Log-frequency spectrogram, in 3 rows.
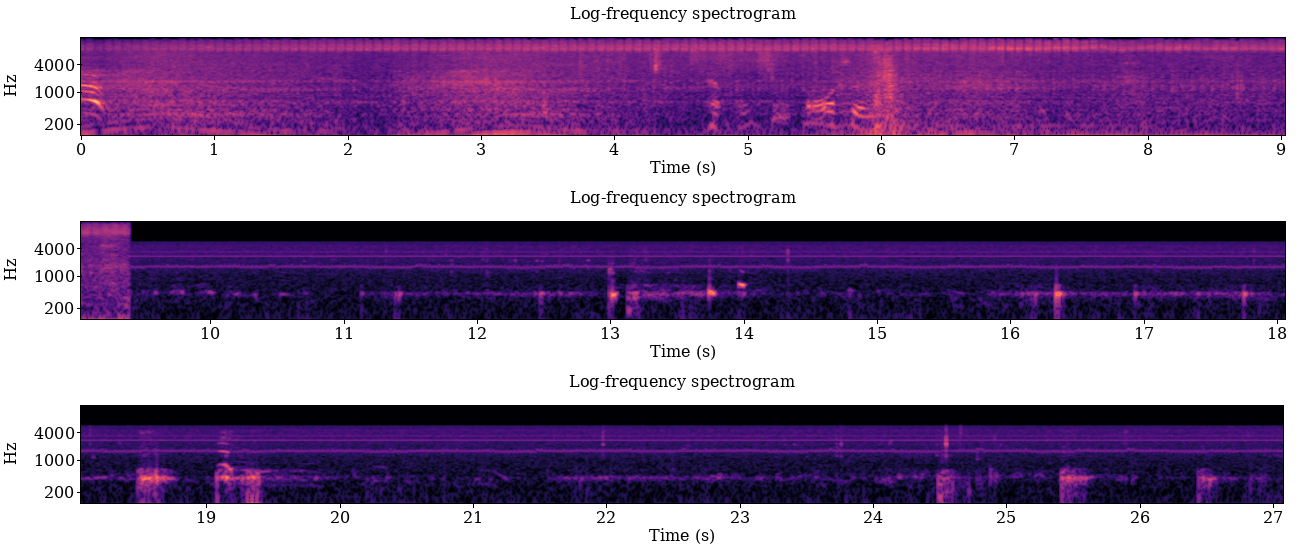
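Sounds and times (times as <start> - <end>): vehicle engine running loudly: 0.0 - 9.4
faint underwater hum: 0.0 - 27.0.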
